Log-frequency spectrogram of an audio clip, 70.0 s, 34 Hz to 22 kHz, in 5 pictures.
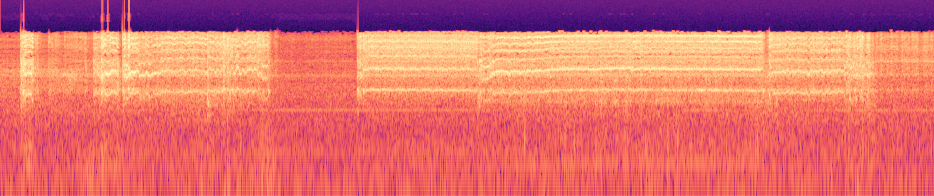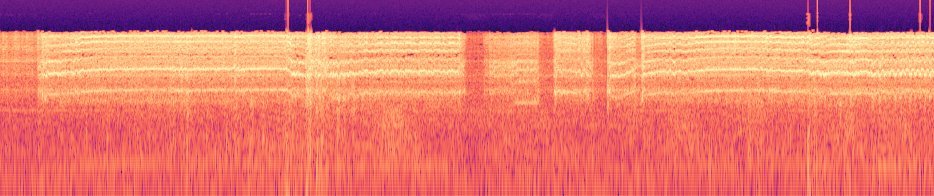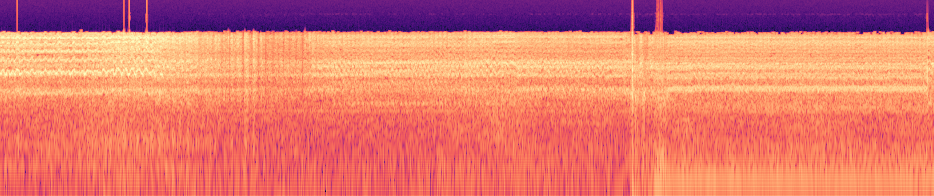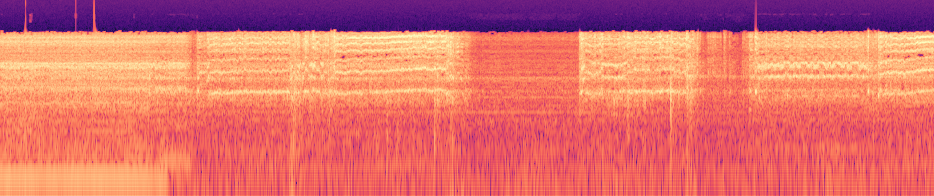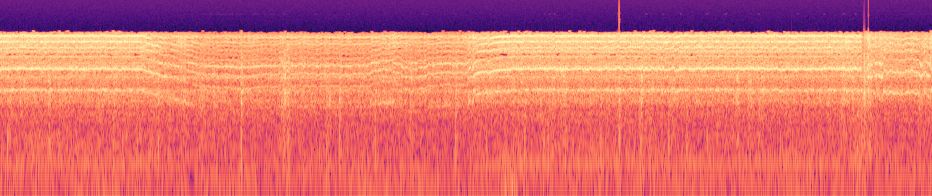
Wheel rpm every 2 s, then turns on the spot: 80, 290, 110, 320, 320, 310, 250, 240, 330, 300, 230, 190, 310, 310, 300, 220, 150, 150, 130, 80, 80, 90, 140, 270, 170, 130, 200, 280, 320, 240, 190, 230, 320, 320, 310.
none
